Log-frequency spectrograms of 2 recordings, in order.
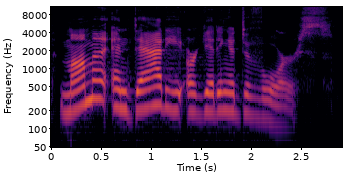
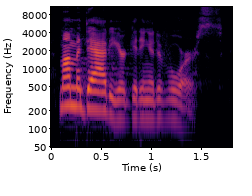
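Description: First: The words are said separately, not run together. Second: The words are run together like one word.

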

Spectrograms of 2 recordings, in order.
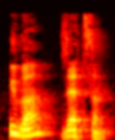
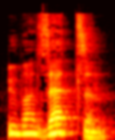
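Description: First: The stress falls on the prefix über. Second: The stress falls on the syllable after the prefix. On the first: The prefix separates and the meaning is literal. "Bunlar ayrılabilen fiillerdi ve kırmızı olarak gösterdiğimiz prefikslerden ayrılıyorlardı" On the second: The prefix stays attached and the meaning is figurative. "şeklinde vurgulandığında ise ayrılmayan fiiller olarak karşımıza çıkıyorlardı"

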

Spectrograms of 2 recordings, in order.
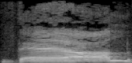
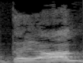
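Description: First: The first vowel is drawn out long. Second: The first vowel is kept short. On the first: The speaker calls it right. "ਦੀਰਘ ਉਚਾਰਨ ਕਰਕੇ ਦਇਆਲ ਬੋਲਣਾ" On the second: The speaker calls it wrong. "ਦਇਆਲ ਨਹੀਂ ਕਹਿਣਾ"

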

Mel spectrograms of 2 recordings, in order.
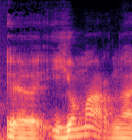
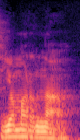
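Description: First: Stress on second syllable of yomar; na unstressed. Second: Stress on first syllable of yomar and on na. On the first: "это обычное произношение, обычное ударение" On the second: "в псалме лучше сказать йомарна, то есть ударение на, просительная частица на"

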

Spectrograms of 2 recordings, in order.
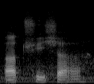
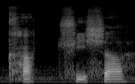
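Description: First: The initial K sound is silent. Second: The initial K sound is pronounced. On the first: "because the K is supposed to be silent" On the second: "I guess that's how you pronounce it"

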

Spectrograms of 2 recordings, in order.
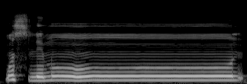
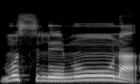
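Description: First: The word ends on 'n', after a drawn-out vowel. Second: The word ends with a short 'a' vowel. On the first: The reading stops at the end of the verse. The speaker calls it right. "শেষ অক্ষরে একটি সাকিন দিয়ে মিলিয়ে পড়তে হবে" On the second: The reading continues without a stop. The speaker calls it wrong. "এখানে মুসলিমুনা না বলে এখানে তো আছে, থামতে হবে"

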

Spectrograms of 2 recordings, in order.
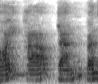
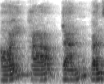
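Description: First: The words are separated by small pauses. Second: The words are separated by small pauses.

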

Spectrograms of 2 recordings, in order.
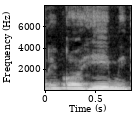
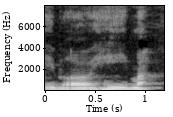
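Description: First: The name ends with an 'i' vowel. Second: The name ends with an 'a' vowel. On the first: The speaker calls it wrong. "bukan dengan kasrah, bukan dengan Ibrahimi" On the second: The speaker calls it right. "tanda jarnya adalah al-fathatu"

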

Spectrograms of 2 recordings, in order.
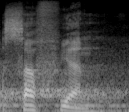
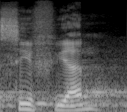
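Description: First: The first syllable has the vowel a. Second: The first syllable has the vowel i. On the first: "boleh dibaca Safyan" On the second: "boleh dibaca Sifyan"

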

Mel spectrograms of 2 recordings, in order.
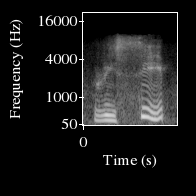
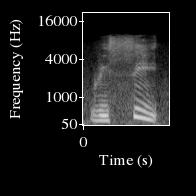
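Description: No difference in how they are said.

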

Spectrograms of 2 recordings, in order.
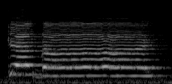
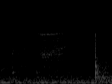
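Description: First: It is said very loudly. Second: It is said very quietly.

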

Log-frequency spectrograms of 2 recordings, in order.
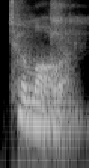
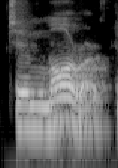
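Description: First: The stress is on the first syllable. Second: The stress is on the second syllable. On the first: The speaker calls it wrong. "Two is not a strong beat" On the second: The speaker calls it right. "the strong beats falls on the second syllable of tomorrow"

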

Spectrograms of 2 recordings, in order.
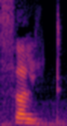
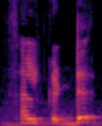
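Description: First: The word ends with a T sound. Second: The word ends with a D sound. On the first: The speaker calls it right. "ఇలా టీ sound వచ్చేలాగా పలకాలి" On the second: The speaker calls it wrong. "డ్ sound అవదు"

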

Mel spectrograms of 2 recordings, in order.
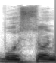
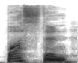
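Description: First: The first vowel sounds like 'oo'. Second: The first vowel sounds like 'ah'. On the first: This is how Persian speakers say it. The speaker calls it wrong. "ما فارسی میگیم بوستون" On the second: This is how English speakers say it. The speaker calls it right. "تلفظ درستش باستون"

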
